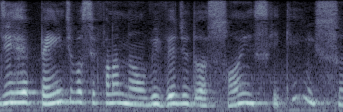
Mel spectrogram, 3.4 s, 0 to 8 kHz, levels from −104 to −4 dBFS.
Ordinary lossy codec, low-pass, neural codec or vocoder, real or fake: none; none; none; real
